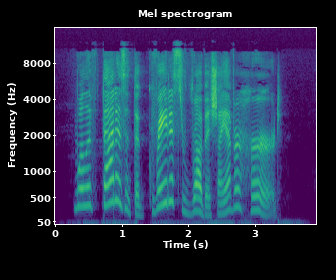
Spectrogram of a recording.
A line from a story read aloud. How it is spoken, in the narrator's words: cried Joe indignantly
